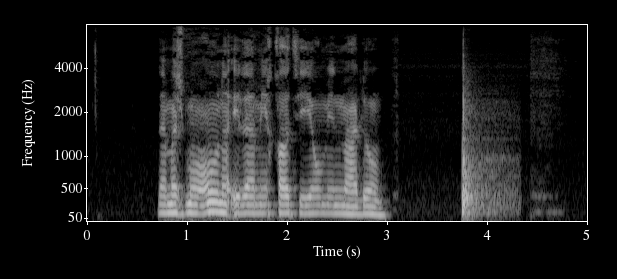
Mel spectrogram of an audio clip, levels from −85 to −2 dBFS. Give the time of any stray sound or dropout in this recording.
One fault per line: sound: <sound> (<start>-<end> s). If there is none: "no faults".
sound: thud (3.7-4.4 s)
